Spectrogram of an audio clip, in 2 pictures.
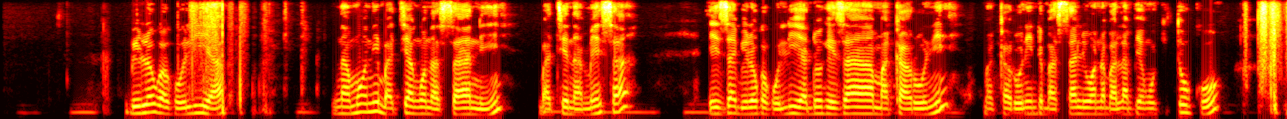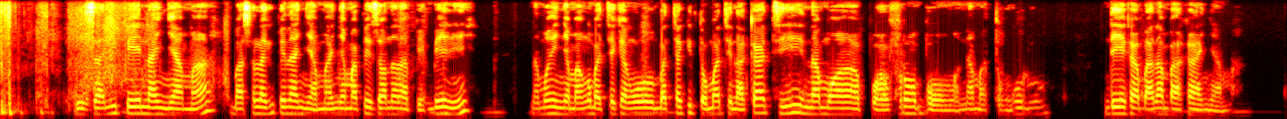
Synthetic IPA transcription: bi˨lɔ˦kɔ˨ja˨ko˨li˦a˨ | na˨mɔ˦ni˦ba˨ti˦˨a˨ŋɡo˦na˨sa˦ni˨ | ba˨ti˦e˦na˨mɛ˦sa˦ | e˨za˦bi˨lɔ˦kɔ˨a˨ko˨li˦ja˨dɔ̃˦ke˨za˦ma˨ka˨ɾo˨ni˦ma˨ka˨ʁo˨ni˦nde˦ba˨sa˦li˦wa˦na˦ba˨la˦m˨pe˦˨a˨ŋɡo˦ki̥˨tɔ˦kɔ˦ | e˨za˨li˦pe˦na˨ɲa˨ma˨ba˨sa˦la˦ki˦pe˦na˨ɲa˨ma˨ɲa˨ma˨pe˦e˨za˦wa˦na˦na˨pɛ˨mbɛ˦ni˦ | na˨mɔ˦ni˦˨ɲa˨ma˨a˨ŋɡo˦ba˨ti˦a˦ka˨ŋɡo˦ba˨ti˦a˦ki˦to˨ma˦ti˨na˨ka˦ti˨˦na˨mwa˦pwa˨vʁɔ̃˦bɔ˨na˨ma˨tu˨ŋɡu˦lu˦ | nde˦ka˦˨ba˨la˦mba˨ka˦ja˨ɲa˨ma˨

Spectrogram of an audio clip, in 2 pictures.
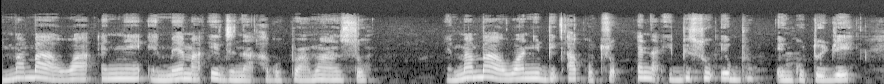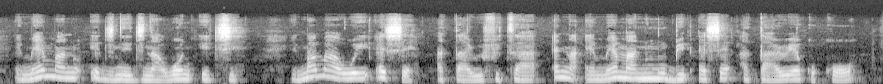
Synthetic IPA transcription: m̩˨mã˦baː˦˨wa˦nɪ̃˦ɛ˨mɛ̃˨˦mã˨ʔe˦d͡ʑi˨nã˨ʔa˨ɡʊ˨pʰɾa˨mã˦n̩˦sʊ˦˨ | mã˦baː˦˨wɔ˦a˦nʊ̃˦bi˦a˦kʰʊ˨tʰʊ˨ | ɛ˦nã̰˨ʔe˨bi˦sʊ˦ʔe˦bu˦˨ŋ̩˨kʰo˨tʰɔ˨d͡ʑᶣe˦ | ɛ˨mɛ̃˦mã˨nʊ̃˦e˦d͡ʑi˨nẽ˨d͡ʑi˨nã˨wɔ̃˦ne˦t͡ɕʰi˦˨ | mã˦baː˦˨wɔ˦ji˦ʔɛ˦ɕɛ˨ | a˨tʰaː˨ɾɪ˨fi˨tʰaː˨˦ɛ˦nã˨ʔɛ˨mɛ̃˨˦mã˨nʊ̃˦mʊ̃˦bi˦ɛ˦ɕɛ˦a˨tʰaː˨ɾɪ˦ɛ˦kʰʊ˨kʰɔː˦

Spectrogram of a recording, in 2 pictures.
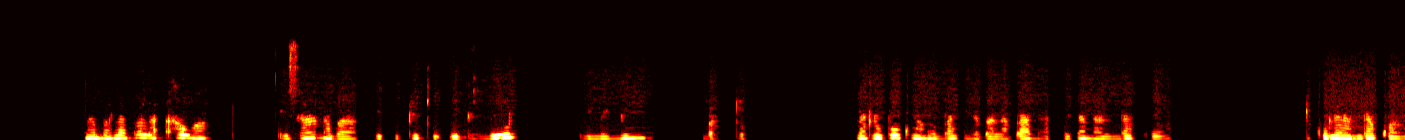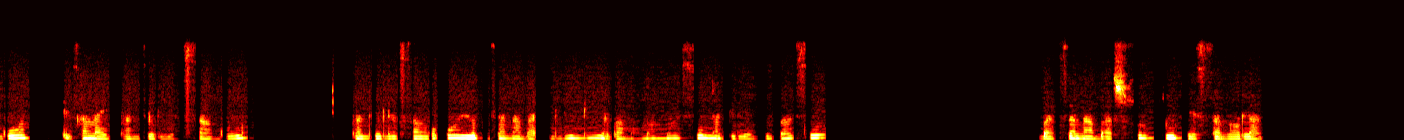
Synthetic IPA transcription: na˨ba˨la˨ba˦la˨ʔa˦wa˦ | e˨za˦na˨ba˨pi˨p̚i˨pi˦ki˨e˨be˨le˦ | e˨mɛ˨ni˦ | ba˨to˦ | na˨lo˨bɔ˦kɔ˦ja˨mo˨ba˦li˨ja˨ba˨la˨ba˦la˨e˨za˦na˨nda˦k̚o˨ | i˨ko˨lo˦ja˨nda˦ko˨ja˨ŋɡo˦ | e˨za˦na˨e˨pa˨nze˨li˨ja˨sa˨ŋɡo˦ | e˨pa˨nze˨li˨ja˨sa˨ŋɡo˦o˦jo˦ʔe˨za˦na˨ba˨ʔe˨li˦bi˦ja˨ba˨ma˨ma˦mwa˦si˦na˨bi˨le˨ŋɡi˦ba˦si˦ | ba˨z̥a˦na˨ba˨su˦kʰi˦e˨sa˨no˦la˦n˨

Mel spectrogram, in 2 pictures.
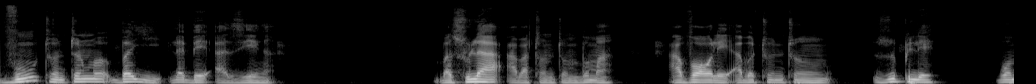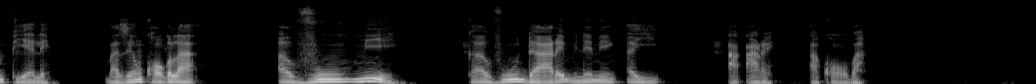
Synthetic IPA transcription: vũː˨˦tʊ˨ntʊ˦nɪ˦ma˦ba˦ji˨la˦be˦ʔa˨zɪ˦e˦ŋa˨ | ba˨su˦la˦ʔa̰˨ba˨tʊ˨ntʊ˨mbʊ˦ma˨ | a̰˨vɔ˦ɣlɪ˦ʔa̰˨ba˨tʰʊ˦˨ntʰʊ˦n | zu˦pi˦le˦ | bʊ˦mpɪ˨ɛ˨lɪ˦ | ba˨zɪ˦ŋ˦kʰɔ˨ɣʊ˦la˦ | a˨vuː˦mi˦je˨ | ka˨vuː˦daː˨ɾɪ˦mi˨ne˦mɪ˦ŋa˦ji˨ | a˨ʔa̰˨ɾɪ̰˨ | a̰˨kʰɔ̰˨ɣba˦

